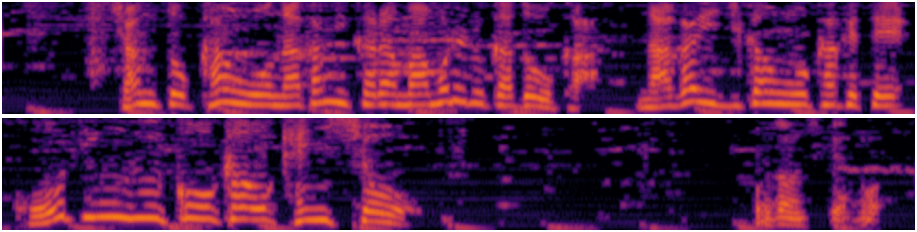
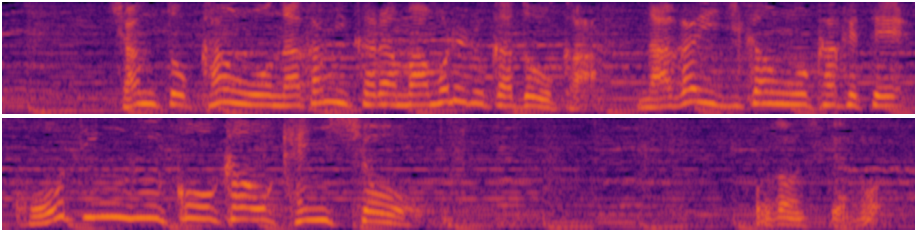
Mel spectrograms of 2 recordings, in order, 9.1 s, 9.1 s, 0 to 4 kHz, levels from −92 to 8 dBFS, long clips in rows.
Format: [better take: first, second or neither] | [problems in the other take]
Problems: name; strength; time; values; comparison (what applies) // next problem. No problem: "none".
second | noise reduction (classical method spectral subtraction)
